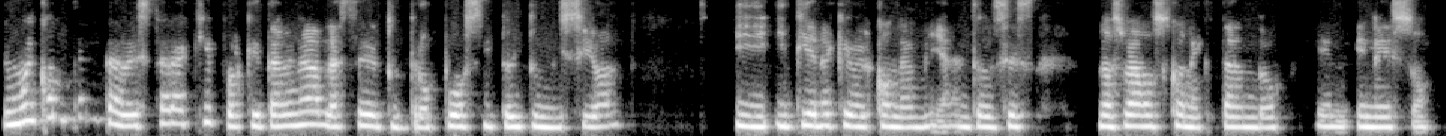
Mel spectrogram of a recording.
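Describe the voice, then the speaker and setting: A Mexican woman answering as an interview guest, earnest and halting, often repeating words as she goes. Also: fairly high pitch, steady tone, dark tone, poor audio. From Puebla, Mexico. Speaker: podcast guest, biodecoding practitioner.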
